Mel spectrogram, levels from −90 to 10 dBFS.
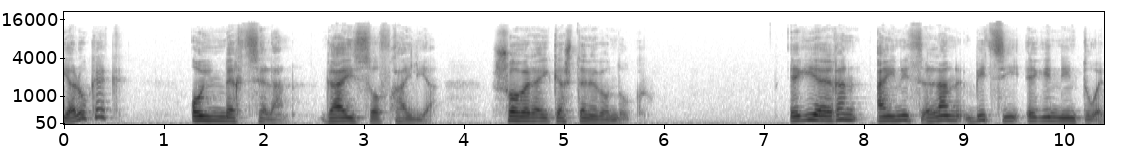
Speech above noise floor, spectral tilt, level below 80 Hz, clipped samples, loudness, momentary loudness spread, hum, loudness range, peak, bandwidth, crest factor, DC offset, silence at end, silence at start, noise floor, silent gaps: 38 dB; -6 dB/octave; -56 dBFS; under 0.1%; -19 LUFS; 14 LU; none; 3 LU; 0 dBFS; 14.5 kHz; 20 dB; under 0.1%; 0 s; 0 s; -56 dBFS; none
